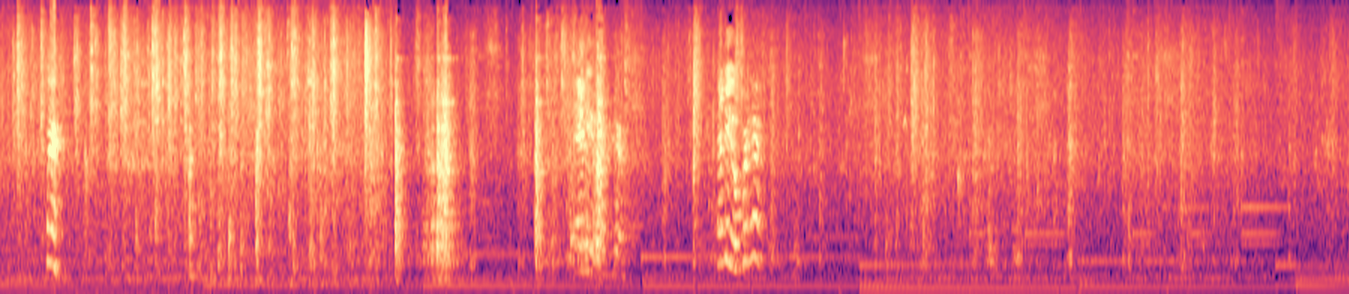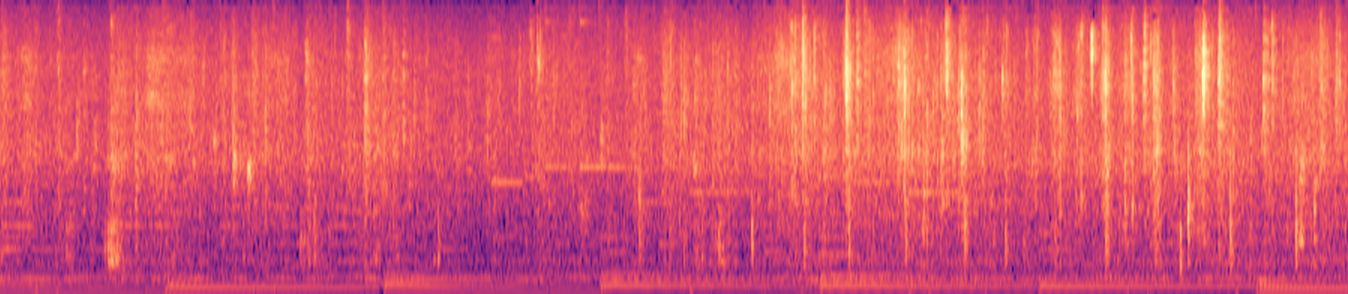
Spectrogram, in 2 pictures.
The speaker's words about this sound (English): Can't talk about the dogs eating sausage and rice and not show them eating sausage and rice. Here's a little sausage and rice for the Poochies.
